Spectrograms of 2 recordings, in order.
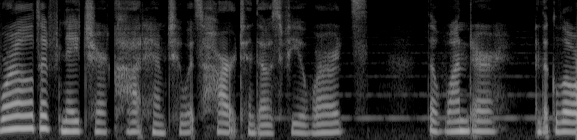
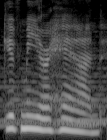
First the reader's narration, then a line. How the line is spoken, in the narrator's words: he cried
